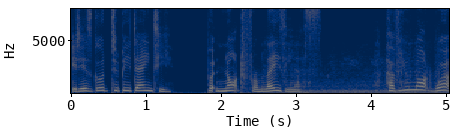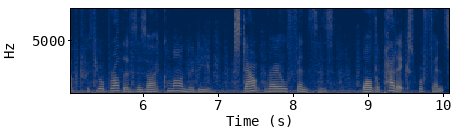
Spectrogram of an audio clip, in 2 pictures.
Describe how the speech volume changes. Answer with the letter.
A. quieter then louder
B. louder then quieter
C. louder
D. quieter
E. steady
E.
